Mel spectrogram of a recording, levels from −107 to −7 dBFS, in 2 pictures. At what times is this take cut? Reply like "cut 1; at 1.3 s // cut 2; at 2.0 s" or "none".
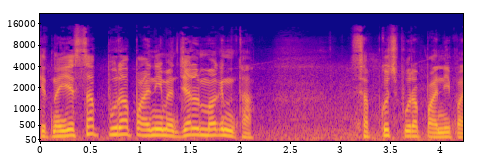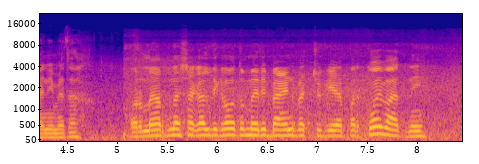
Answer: cut 1; at 5.0 s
